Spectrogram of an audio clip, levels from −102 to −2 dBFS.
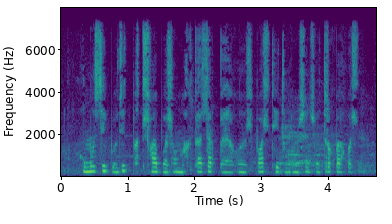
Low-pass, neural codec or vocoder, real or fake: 7.2 kHz; none; real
